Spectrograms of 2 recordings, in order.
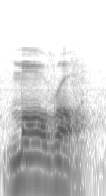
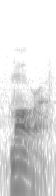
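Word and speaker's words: Mawraw (מרא): The Hebrew word there is actually pronounced Mawraw, phonetically M-A-W-R-A-W, Mara.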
